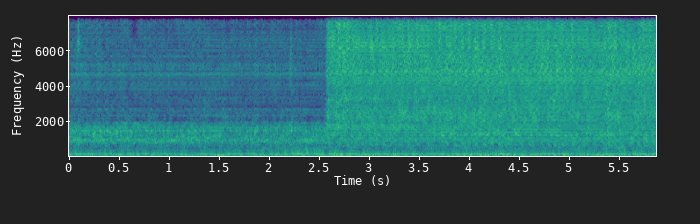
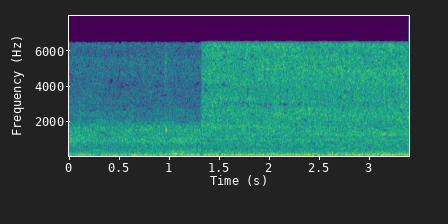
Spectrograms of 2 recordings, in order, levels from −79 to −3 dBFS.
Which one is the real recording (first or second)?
second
